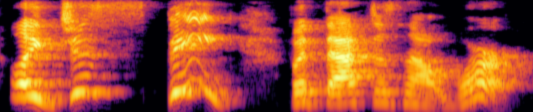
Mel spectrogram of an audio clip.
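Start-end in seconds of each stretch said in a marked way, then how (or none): 0.0-1.2 high, drawn-out, loud plea to speak; exasperated plea. Retold or imitated. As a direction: stretch it out in high-pitched exasperation. Acting out exasperation at silent husband.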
